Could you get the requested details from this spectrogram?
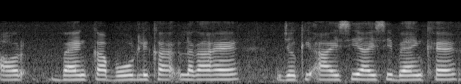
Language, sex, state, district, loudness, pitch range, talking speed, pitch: Hindi, female, Punjab, Pathankot, -14 LUFS, 215-225 Hz, 145 wpm, 220 Hz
